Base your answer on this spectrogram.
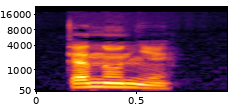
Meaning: cannoneer
- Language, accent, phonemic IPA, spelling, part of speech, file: French, France, /ka.nɔ.nje/, canonnier, noun, LL-Q150 (fra)-canonnier.wav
